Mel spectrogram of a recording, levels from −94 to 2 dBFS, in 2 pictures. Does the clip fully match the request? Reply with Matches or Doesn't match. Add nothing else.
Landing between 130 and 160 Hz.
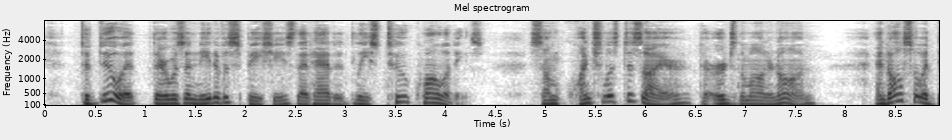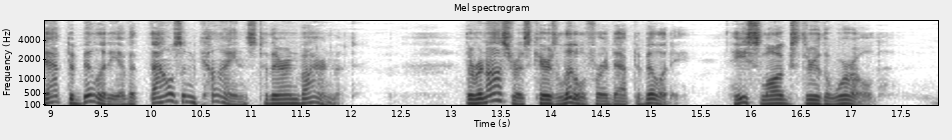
Matches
